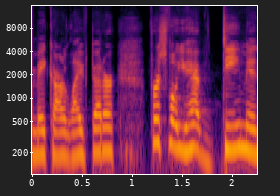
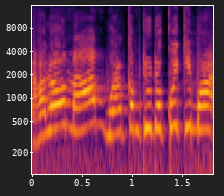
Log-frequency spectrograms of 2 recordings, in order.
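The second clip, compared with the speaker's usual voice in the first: very high, loud put-on Indian accent; 13 semitones higher, 7 dB louder than usual. Retelling what a call-center worker says on the phone: imitating an indian phone accent. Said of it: "I press one for English and I get".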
